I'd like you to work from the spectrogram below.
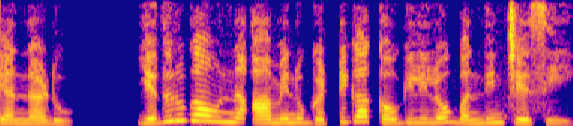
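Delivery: usual speaking voice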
